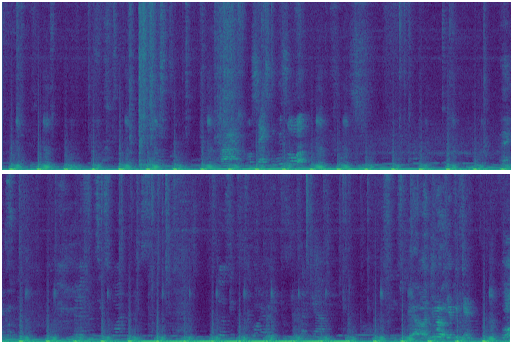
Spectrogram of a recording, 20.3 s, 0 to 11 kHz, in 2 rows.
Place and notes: dauphinehof, dauphinestr. 40. 4030 linz
Linz, Austria, 16 January 2015, ~21:00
